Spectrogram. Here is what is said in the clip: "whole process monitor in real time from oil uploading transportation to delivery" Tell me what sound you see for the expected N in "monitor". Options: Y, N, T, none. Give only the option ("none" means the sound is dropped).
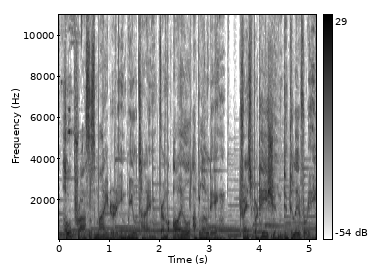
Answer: none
